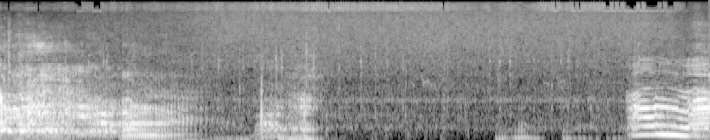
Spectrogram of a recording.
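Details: Mating lions in the Gir forest, Sasan Gir: a loud moaning roar at first, a brief growl around two seconds, near quiet, then another strong rising roar at the close.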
